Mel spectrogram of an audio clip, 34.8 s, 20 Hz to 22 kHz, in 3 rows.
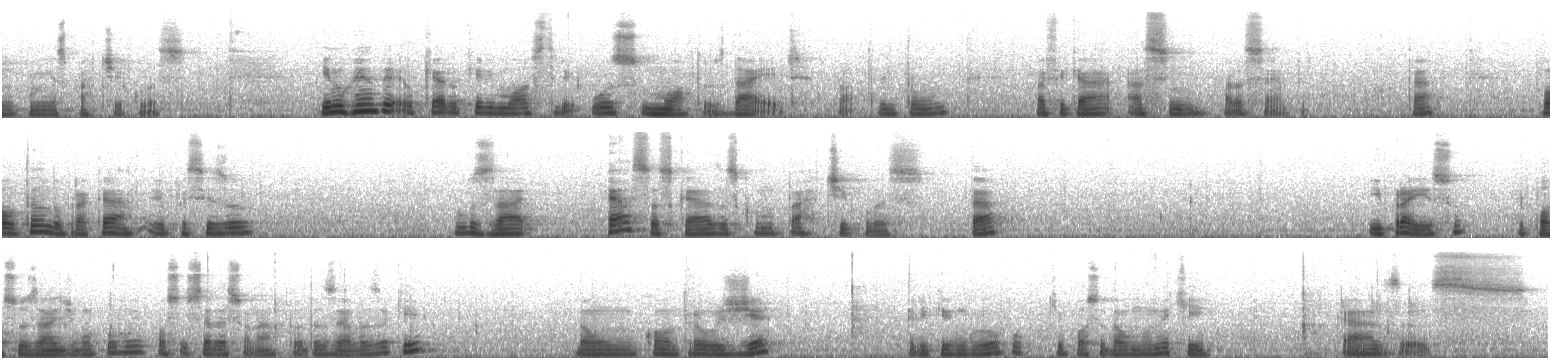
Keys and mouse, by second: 3.9-7.5 drag, 10.0-11.3 middle drag, 11.5-12.6 drag, 12.6 right click, 13.4-20.9 middle drag, 24.1 a, 25.3 a, 26.5 z, 26.8 z, 28.8 ctrl+g, 30.8-32.4 drag.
